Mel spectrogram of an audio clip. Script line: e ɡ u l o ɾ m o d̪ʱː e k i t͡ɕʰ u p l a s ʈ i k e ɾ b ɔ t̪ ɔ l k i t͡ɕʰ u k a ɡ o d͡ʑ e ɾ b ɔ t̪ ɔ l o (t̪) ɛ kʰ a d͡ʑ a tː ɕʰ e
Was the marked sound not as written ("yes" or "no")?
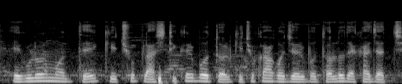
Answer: yes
